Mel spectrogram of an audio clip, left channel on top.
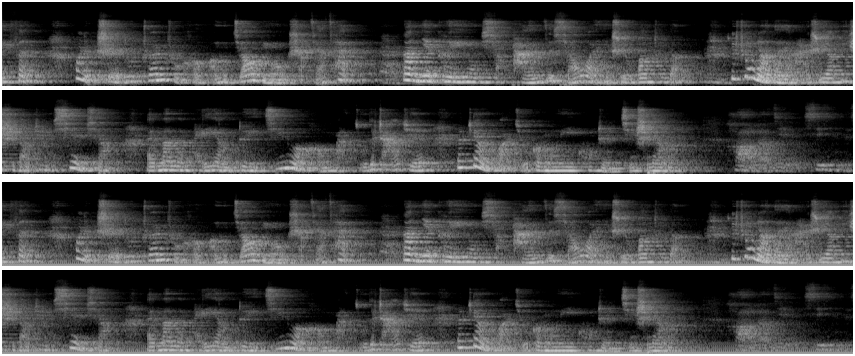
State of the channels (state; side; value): noise; right; hum, 6 dB below the sound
